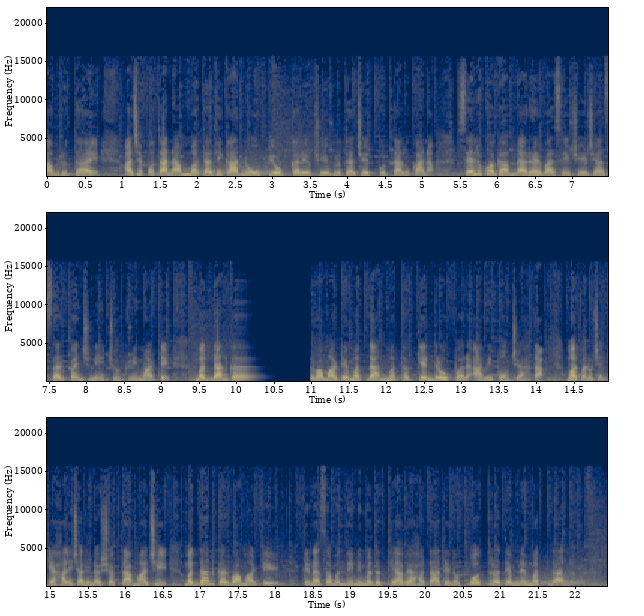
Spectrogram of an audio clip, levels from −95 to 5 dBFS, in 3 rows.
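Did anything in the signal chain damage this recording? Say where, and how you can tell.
Yes, at the network and jitter-buffer stage. From 10.01 to 11.01 s there is a call audio freeze: the last sound is stretched into a fading buzz or hiss and then about 580 ms of silence, and the audio then resumes where it left off. Unlike packet loss, nothing is skipped. The one-second gap is most likely from packets being held up in transit.

From 14.15 to 18.95 s a jitter buffer speed-up runs the audio at about 120% speed, trimming roughly a second of backlog by cutting short pitch-period slices. The pitch stays put, which rules out resampling or clock drift.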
